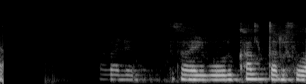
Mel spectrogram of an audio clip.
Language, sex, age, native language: Icelandic, male, 9, Icelandic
